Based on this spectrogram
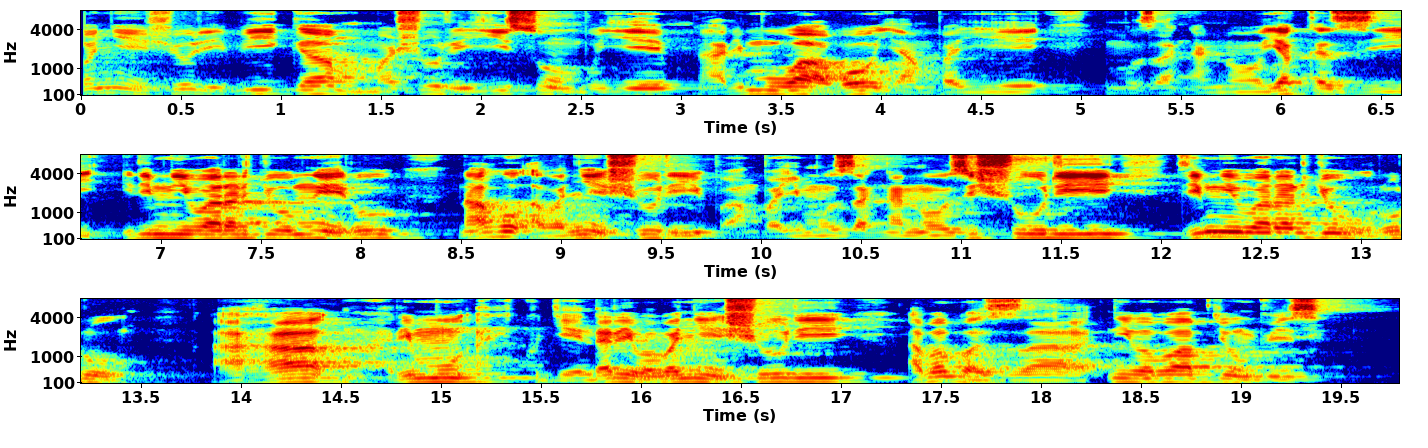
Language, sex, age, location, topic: Kinyarwanda, male, 25-35, Kigali, education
